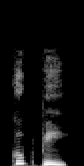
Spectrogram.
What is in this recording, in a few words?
"ಕುಪ್ಪಿ", kannada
